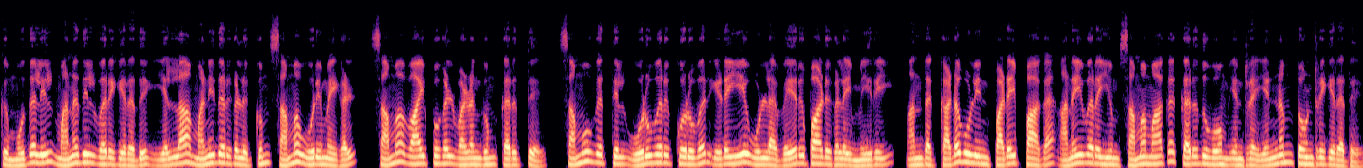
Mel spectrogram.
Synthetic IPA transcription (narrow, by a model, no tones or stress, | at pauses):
kːɯmʊðɐlɪlmɐnɐðɪlʋɐɾɯɣɪrɐðɯɛlːaːmɐnɪðɐɾɣɐɭɯkːɯmsɐmɐʊɾɪmɐɪɣɐɭ | sɐmɐʋaːjpːɯɣɐɭʋɐɻɐŋɡɯmkɐɾɯt̪ːɯsɐmuːɣɐt̪ːɪlɔɾɯʋɐɾɯkːɔɾɯʋɐɾɪɽɐjeːʊɭːɐʋeːɾɯpaːɽɯɣɐɭɐɪmiːɾiɐnd̪ɐkːɐɽɐʋɯɭɪnpɐɽɐɪpːaːɣɐːnɐɪʋɐɾɐjɯmsɐmɐmaːɣɐkɐɾɯðɯʋoːmɛndrɐɛɳːɐmt̪oːndrɯɣɪrɐðɯ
